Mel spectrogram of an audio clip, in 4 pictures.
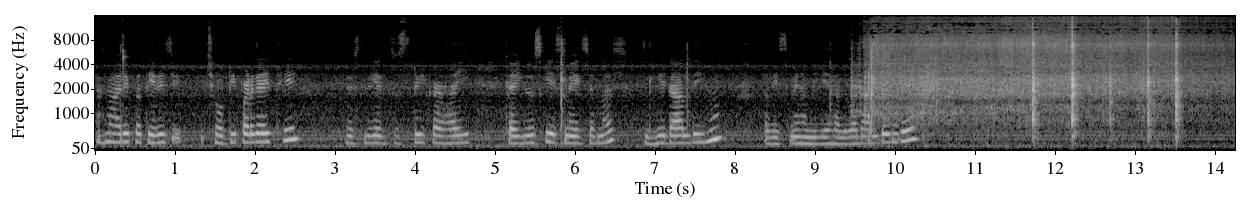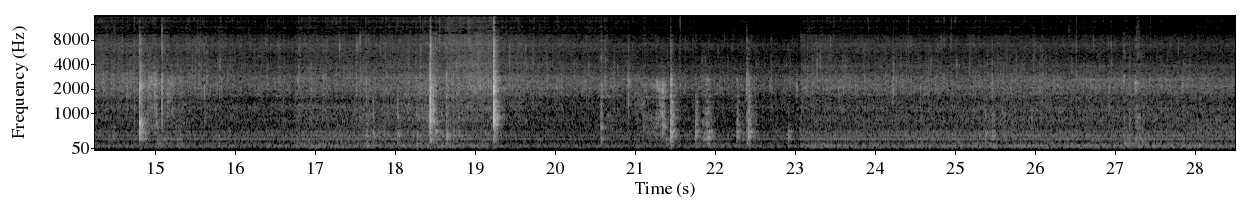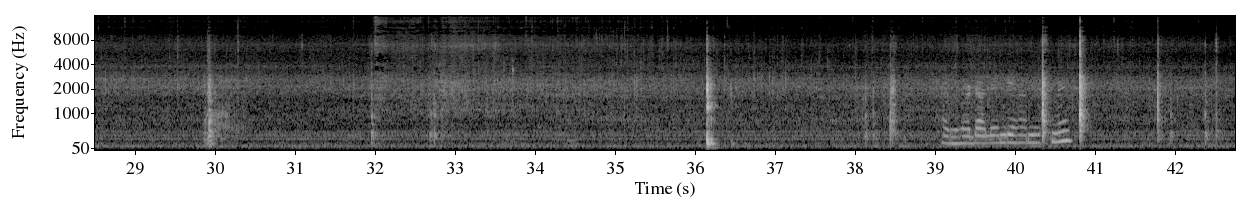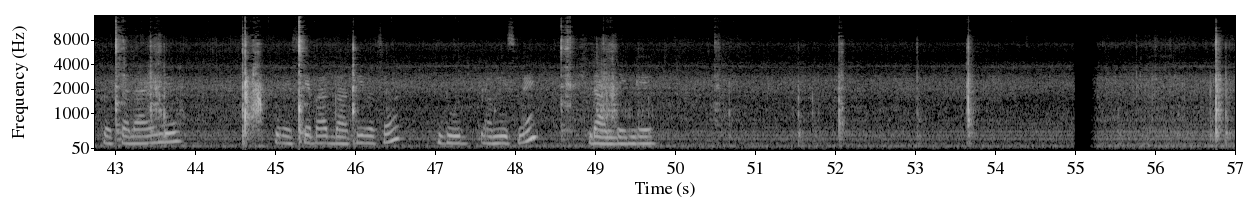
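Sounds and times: halwa sizzling in ghee: 8.9s - 57.0s
metal spoon scraping a pan: 14.8s - 15.3s, 20.9s - 22.0s, 43.0s - 43.8s, 44.6s - 46.1s, 48.6s - 49.6s, 50.4s - 50.8s.

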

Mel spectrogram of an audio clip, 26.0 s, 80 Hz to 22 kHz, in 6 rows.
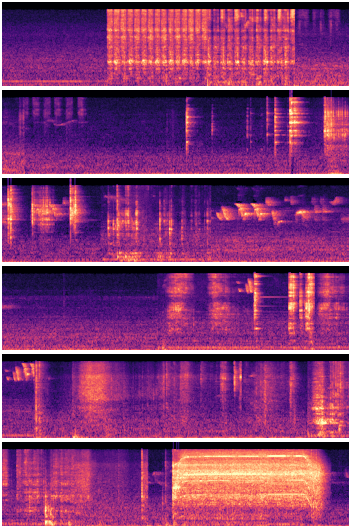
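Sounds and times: metal scraping on metal: 8.4s - 11.8s, 15.0s - 23.5s.

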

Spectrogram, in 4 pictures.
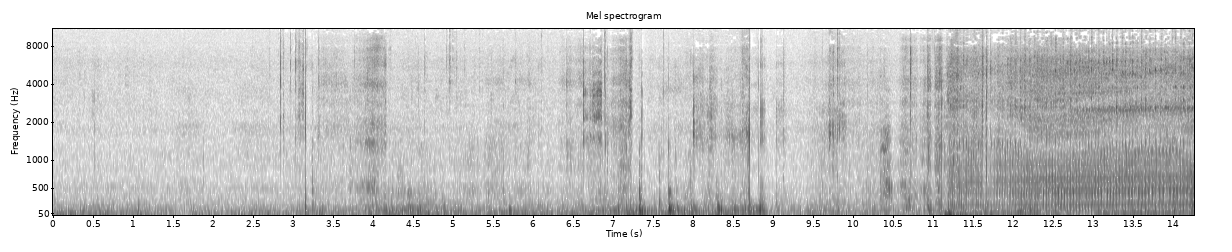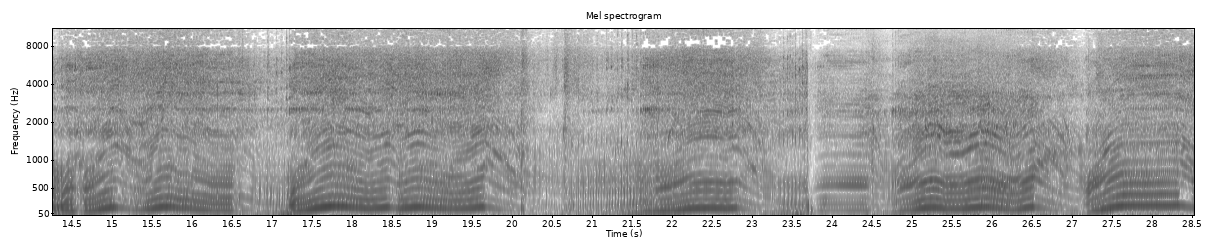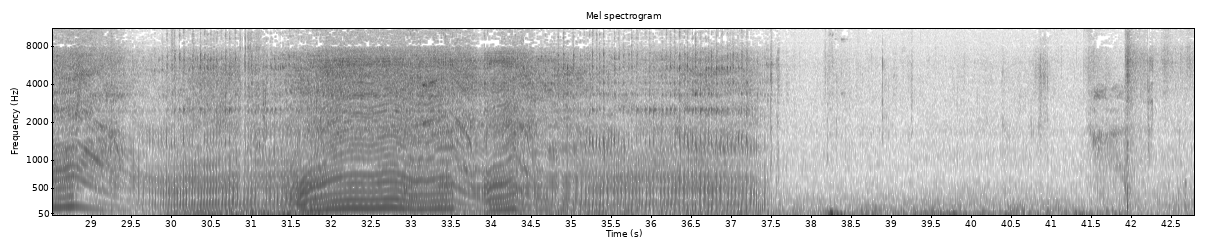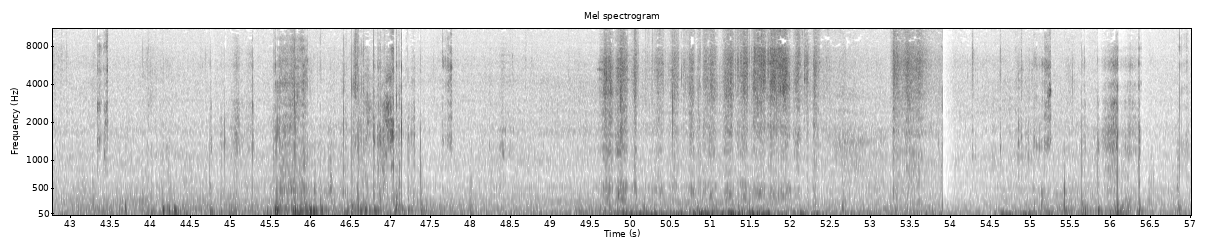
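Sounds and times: chainsaw revving: 11.0s - 37.7s.

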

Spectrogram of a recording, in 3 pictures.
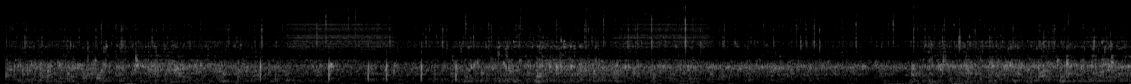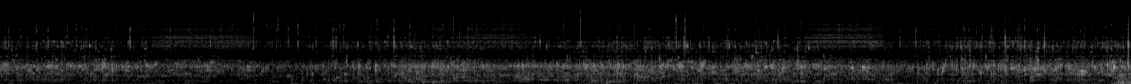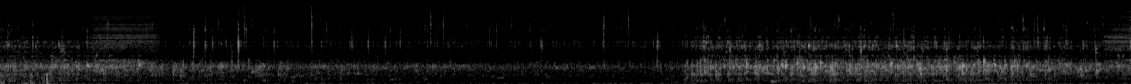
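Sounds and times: underwater rushing hiss: 2.7s - 4.0s, 6.0s - 7.5s, 12.7s - 14.0s, 15.7s - 16.9s, 19.0s - 20.3s, 23.3s - 24.5s, 33.5s - 33.9s
bursts of hiss: 19.4s - 20.2s, 23.5s - 24.4s.

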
